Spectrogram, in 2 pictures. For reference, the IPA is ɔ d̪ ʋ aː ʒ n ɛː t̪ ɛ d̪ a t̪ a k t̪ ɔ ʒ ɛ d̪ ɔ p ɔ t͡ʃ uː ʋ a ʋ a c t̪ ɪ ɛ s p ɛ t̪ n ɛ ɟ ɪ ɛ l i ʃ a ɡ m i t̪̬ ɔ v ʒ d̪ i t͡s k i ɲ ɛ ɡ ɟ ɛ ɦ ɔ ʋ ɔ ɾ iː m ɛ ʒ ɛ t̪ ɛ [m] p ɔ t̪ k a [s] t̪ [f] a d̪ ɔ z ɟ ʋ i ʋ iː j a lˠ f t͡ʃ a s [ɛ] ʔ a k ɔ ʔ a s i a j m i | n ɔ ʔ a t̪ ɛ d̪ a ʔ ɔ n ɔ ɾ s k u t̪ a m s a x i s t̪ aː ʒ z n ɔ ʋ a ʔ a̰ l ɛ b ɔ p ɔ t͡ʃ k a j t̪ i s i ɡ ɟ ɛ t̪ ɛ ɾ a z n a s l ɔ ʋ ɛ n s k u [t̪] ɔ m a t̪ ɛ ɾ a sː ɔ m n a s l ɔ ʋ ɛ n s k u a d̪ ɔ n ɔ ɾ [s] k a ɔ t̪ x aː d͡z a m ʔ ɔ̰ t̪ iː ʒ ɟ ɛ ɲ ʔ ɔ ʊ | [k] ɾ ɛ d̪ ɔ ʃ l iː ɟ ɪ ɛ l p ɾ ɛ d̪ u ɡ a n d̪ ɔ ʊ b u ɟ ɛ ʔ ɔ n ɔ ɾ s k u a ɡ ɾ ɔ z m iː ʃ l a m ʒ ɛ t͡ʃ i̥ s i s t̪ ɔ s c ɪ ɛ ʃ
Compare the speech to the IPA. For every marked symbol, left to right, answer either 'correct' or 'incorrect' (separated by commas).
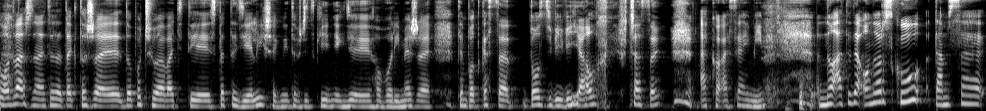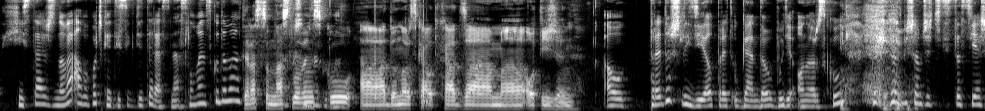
incorrect, correct, incorrect, correct, incorrect, correct, incorrect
